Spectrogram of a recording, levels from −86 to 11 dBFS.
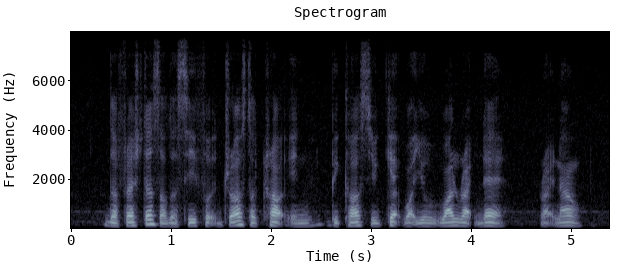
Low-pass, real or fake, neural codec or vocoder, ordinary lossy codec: none; real; none; none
